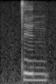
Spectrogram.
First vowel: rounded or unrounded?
unrounded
